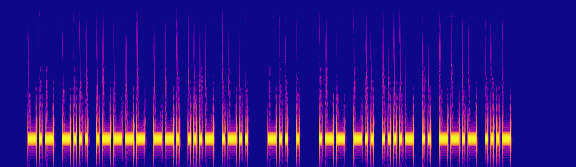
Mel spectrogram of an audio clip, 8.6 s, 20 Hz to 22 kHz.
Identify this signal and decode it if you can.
Morse code, heard as a keyed tone, about 28 wpm, 700 Hz. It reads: KB1GVL DE WD4IQV
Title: USA Callsign DE Callsign - 6 Characters - 28wpm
